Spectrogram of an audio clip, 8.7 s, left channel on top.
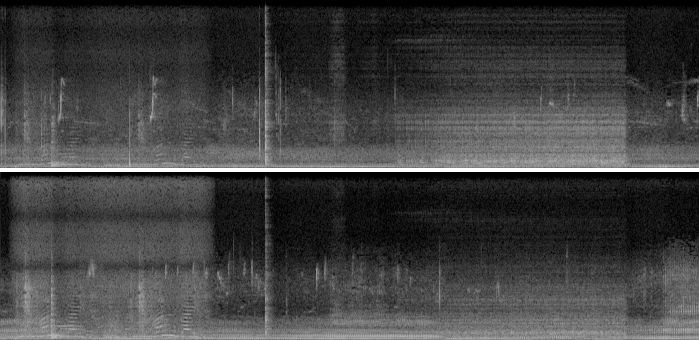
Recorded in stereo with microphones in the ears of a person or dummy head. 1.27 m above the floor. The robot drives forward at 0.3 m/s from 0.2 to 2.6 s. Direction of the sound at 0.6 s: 55° right (ahead or behind).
